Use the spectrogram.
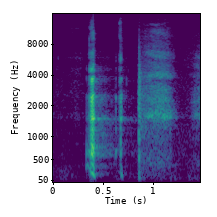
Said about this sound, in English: Coughing into the mic.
